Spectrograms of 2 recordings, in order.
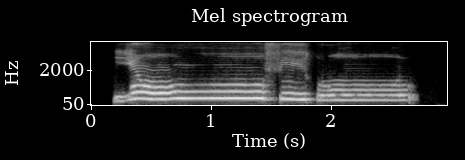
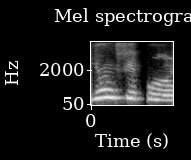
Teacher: We are hiding the sound of N, the N sound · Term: Ikhfa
